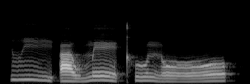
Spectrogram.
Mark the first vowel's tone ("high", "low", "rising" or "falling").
falling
